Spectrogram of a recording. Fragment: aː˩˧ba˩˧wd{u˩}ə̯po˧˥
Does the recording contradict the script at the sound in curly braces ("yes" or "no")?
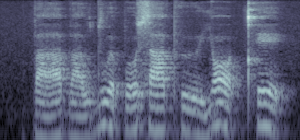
yes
